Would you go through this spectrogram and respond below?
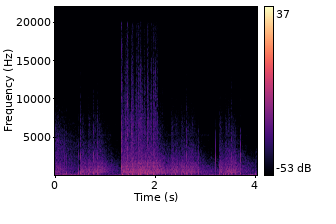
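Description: Dense automatic and single-shot gunfire in Arma 3 during a team esports match, with rapid bursts clattering close and loud, swelling into a heavier volley midway and continuing in uneven rattles, with no talk.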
